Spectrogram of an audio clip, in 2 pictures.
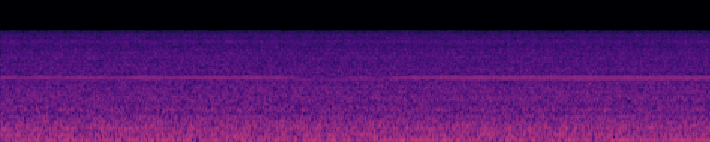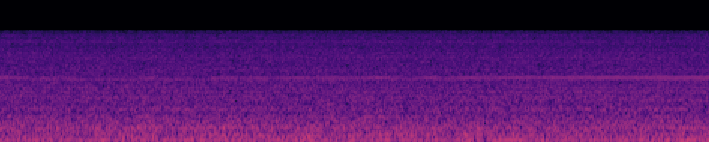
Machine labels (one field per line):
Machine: pump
